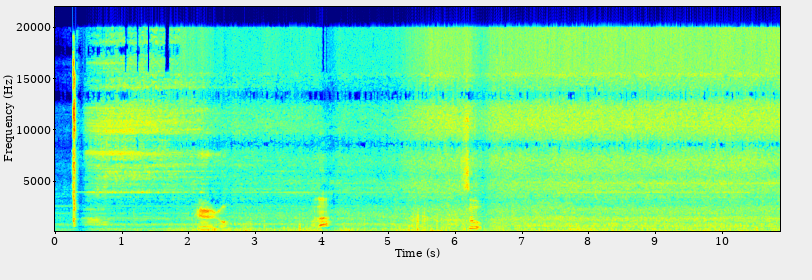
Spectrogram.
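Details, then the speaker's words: Rooftop AC unit, outdoors, after the thermostat was bypassed by jumpering the G/R terminals to Y1: first-stage compressor starts with a deep steady drone, no clatter; normal. Cause of the fault: the thermostat wasn't calling for cooling. "you can see that the issue here the thermostat just wasn't calling so my first compressor y1 active just by doing that you know basically bypassing the thermostat"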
